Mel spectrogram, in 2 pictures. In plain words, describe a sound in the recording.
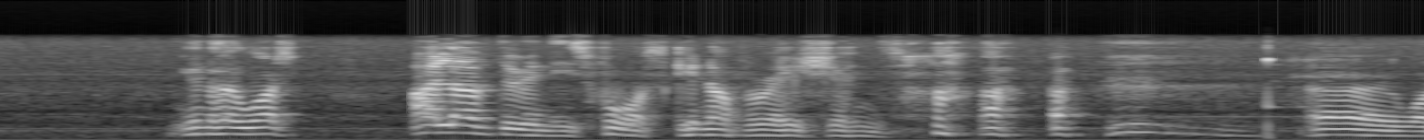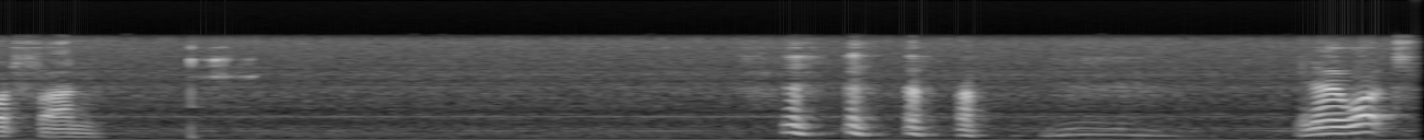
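A man speaks close to the microphone in an animated voice.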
